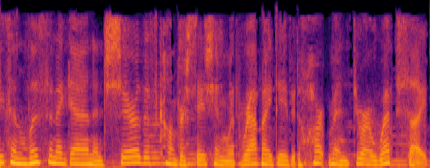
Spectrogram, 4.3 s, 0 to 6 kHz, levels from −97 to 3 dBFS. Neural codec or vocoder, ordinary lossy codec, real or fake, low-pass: codec, 16 kHz, 4 kbps, X-Codec, HuBERT features, trained on balanced general audio; AAC, 24 kbps; fake; 5.4 kHz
